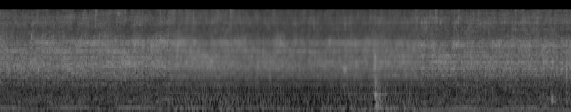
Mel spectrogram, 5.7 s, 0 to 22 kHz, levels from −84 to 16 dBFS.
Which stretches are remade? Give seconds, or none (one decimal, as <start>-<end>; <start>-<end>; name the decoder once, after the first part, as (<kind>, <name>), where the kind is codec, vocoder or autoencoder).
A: 1.7-4.2 (vocoder, Vocos)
